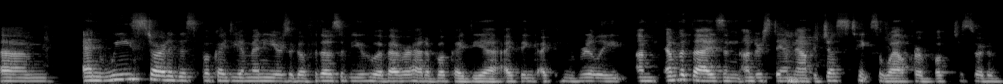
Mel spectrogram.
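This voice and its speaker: In a Midwestern US accent, a woman with a very deep, low pitch speaks at a moderate pace, her pitch varying in an ordinary way. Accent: US Midwest. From Iowa, Des Moines. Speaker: executive coach and author. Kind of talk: video interview.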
